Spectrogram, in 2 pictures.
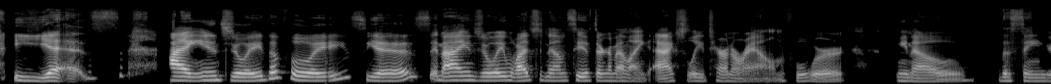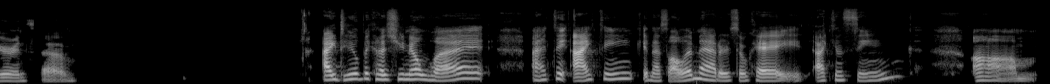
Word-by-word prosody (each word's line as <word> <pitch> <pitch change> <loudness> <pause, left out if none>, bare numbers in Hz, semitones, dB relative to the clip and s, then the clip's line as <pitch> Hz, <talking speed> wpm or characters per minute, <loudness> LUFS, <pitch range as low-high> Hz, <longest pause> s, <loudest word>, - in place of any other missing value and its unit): Yes, 190 - 0 0.5
I 185 -1 +11
enjoy 180 0 +2
The 285 +5 0
Voice, 195 - 0
yes, 175 - +1
and 190 - 0
I 195 +1 +7
enjoy 185 -1 0
watching 180 +1 0
them 175 0 -4
see 180 +1 -3
if 180 0 -3
they're 170 -1 0
gonna, 170 - -3
like, - - -4
actually - - 0
turn - - -5
around - - -6
for, 485 +1 -5 0.5
you 165 -1 -5
know, 140 - -5 0.3
the 170 -1 -6
singer 160 -1 -5
and 155 +2 -6
stuff. - - -8 2.5
I 210 +1 +7
do 235 +3 -1
because 230 -4 -1
you 240 - -2
know 235 0 +3
what, 220 +7 +2 0.5
I 200 +1 -1
thi 250 +2 -2
I 170 +5 +9
think 260 +2 -5
and - - -3
that's 165 -1 -5
all - - +1
that 210 - +1
matters, 185 -9 0
okay, 170 -1 +1
I - - +1
can 200 +2 -9
sing, 190 - -7 0.8
um, - - -3
185 Hz, 130 wpm, -24 LUFS, 170-230 Hz, 2.5 s, I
